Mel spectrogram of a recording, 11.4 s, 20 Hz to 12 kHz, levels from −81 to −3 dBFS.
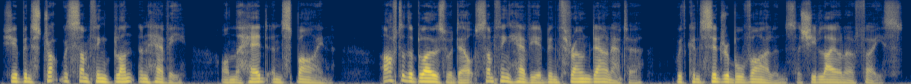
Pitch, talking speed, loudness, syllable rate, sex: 110 Hz, 190 wpm, -19 LUFS, 5.2 syllables/s, male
